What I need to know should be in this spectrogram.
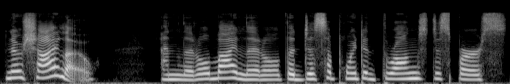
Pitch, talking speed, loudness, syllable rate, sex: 255 Hz, 120 wpm, -15 LUFS, 4.1 syllables/s, female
